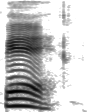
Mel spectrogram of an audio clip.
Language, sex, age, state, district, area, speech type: Santali, male, 60+, West Bengal, Bankura, rural, read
